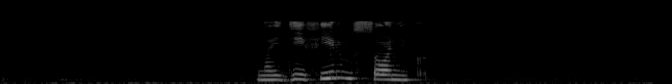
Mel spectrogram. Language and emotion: Russian, neutral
